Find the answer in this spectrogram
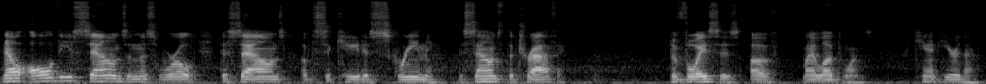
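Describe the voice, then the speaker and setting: A man sharing a personal testimony, earnest and emotional, going from urgent bursts to hushed quiet. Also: medium pitch, measured pace. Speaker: testimony vlogger.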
